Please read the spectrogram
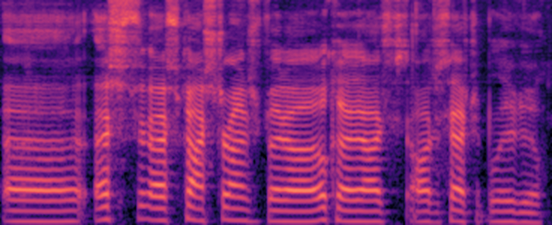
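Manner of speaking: burnt-out fast food worker voice; drive thru speaker. Acted. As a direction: talk like a bored drive-thru employee. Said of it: "why don't you do that this whole episode".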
